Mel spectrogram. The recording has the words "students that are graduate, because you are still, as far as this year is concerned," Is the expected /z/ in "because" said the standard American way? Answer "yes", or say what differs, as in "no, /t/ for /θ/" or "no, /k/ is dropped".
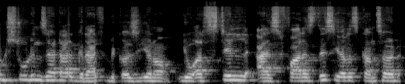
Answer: no, /z/ is dropped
